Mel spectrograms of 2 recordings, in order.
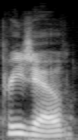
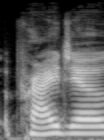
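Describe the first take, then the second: First: The first syllable does not sound like 'price'. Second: The first syllable sounds like 'price'. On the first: The name is said the way that sounds cooler. "It sounds cooler when I'm saying it" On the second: The name follows its source words. "it should be Pryjo because it's Price Johnson"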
